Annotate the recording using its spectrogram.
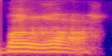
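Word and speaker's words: בָּרָא: um so um we the aleph at the end of word is silent so we have beret and we have bara and then we get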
